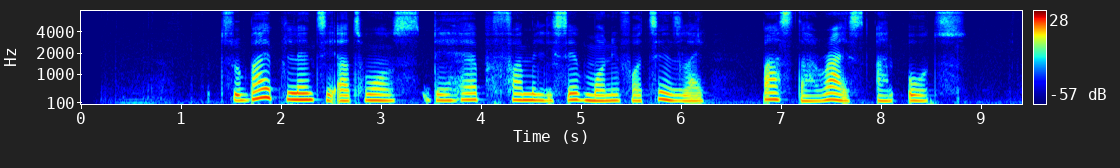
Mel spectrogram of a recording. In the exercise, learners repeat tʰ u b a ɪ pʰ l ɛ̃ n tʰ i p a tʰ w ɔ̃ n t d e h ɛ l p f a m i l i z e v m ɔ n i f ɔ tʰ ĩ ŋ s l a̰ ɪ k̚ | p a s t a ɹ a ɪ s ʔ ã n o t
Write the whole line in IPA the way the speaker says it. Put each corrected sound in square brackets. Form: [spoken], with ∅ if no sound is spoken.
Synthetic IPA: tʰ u b a ɪ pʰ l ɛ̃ n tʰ i [ʔ] a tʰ w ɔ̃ n [s] d e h ɛ l p f a m i l i [s] e v m ɔ n i f ɔ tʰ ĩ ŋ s l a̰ ɪ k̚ | p a s t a ɹ a ɪ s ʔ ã n o t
